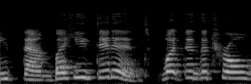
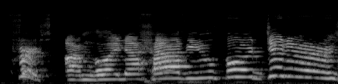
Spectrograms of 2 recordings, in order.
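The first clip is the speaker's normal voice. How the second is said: troll voice; 2 semitones higher than usual. Acted. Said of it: "said the troll".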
